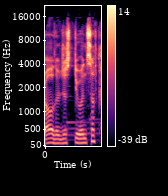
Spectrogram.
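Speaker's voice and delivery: usual speaking voice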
